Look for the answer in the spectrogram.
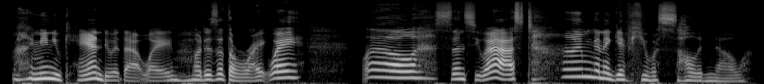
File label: Character Sample Honest Amused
